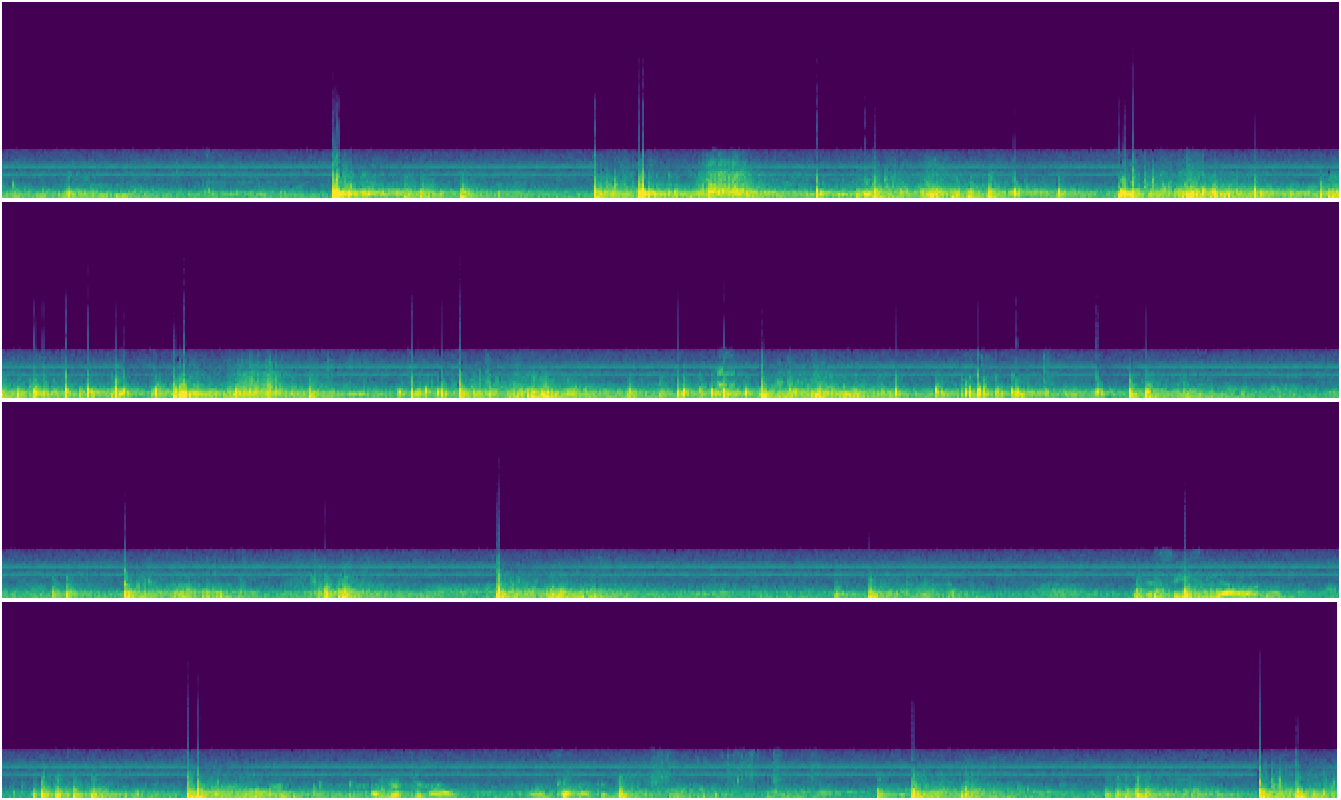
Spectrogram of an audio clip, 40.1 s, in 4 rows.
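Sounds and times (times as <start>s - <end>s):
fireworks bangs: 0.0s - 40.0s
fireworks crackling: 0.0s - 40.0s.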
